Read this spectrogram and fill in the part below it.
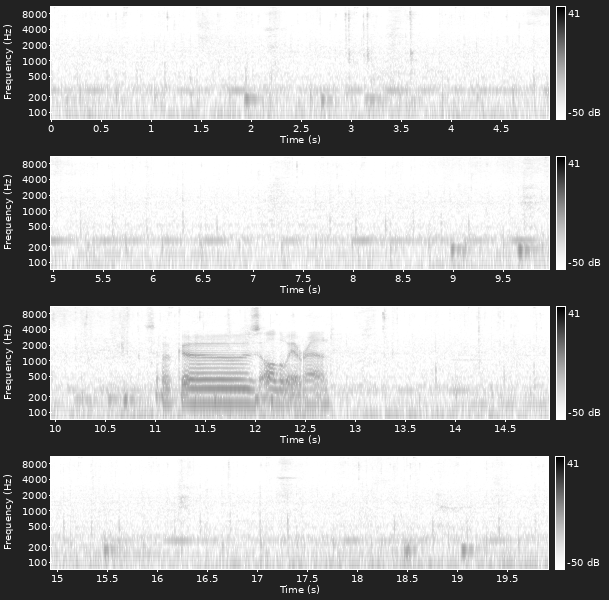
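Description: Footsteps run over stone paving.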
